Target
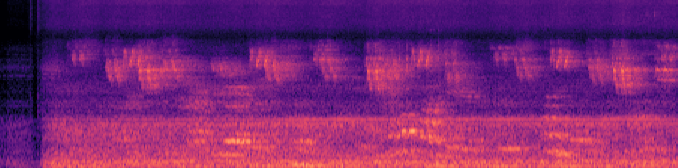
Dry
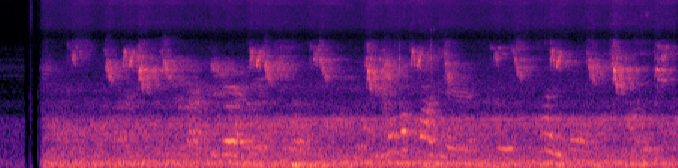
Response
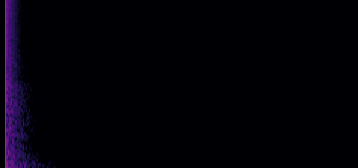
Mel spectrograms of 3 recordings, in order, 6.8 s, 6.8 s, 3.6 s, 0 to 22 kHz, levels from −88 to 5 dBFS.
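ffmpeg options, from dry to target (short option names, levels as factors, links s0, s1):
-filter_complex "[0:a]asplit=2[s0][s1];[1:a]atrim=start_sample=2205,adelay=78[s2];[s1][s2]afir=irnorm=-1:irlink=0,volume=1.5[s3];[s0][s3]amix=inputs=2:normalize=0,volume=0.841"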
